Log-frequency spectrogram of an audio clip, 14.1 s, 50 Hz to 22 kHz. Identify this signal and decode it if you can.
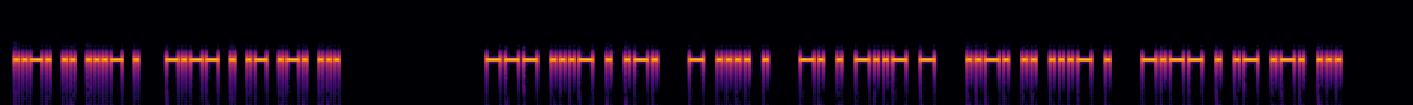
Morse code, heard as a keyed tone, about 29 wpm, 700 Hz. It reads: FIVE YEARS OVER THE NEXT FIVE YEARS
